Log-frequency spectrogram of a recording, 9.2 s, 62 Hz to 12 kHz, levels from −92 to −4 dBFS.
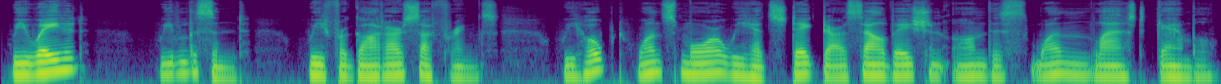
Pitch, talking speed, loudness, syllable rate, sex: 110 Hz, 145 wpm, -22 LUFS, 4.5 syllables/s, male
